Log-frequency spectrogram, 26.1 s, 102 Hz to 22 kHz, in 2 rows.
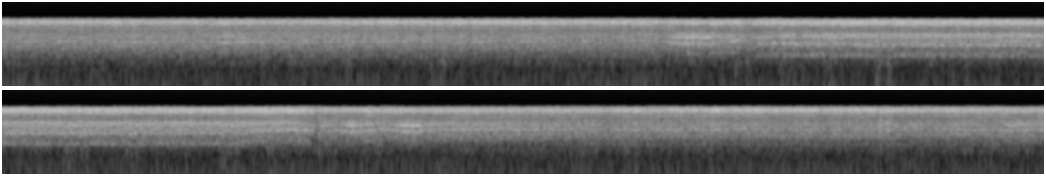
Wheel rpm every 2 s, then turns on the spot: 230, 230, 230, 240, 220, 210, 210, 210, 220, 230, 230, 230, 230.
none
